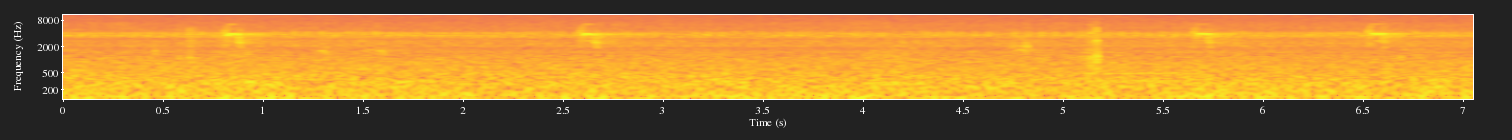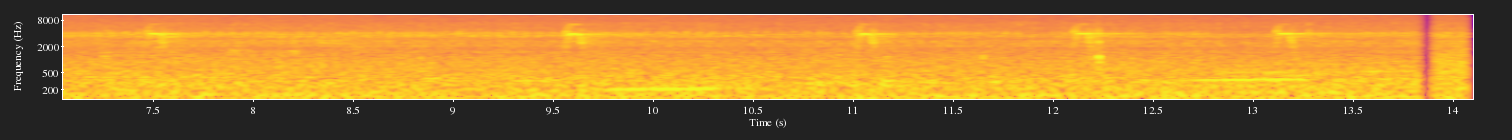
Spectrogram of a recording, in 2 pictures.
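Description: Faint outdoor evening ambience: short, high chirps or ticks come about once a second, irregularly spaced, over a steady faint high tone.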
